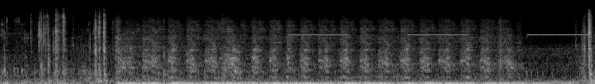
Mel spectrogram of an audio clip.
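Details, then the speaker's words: 2006 Toyota RAV4 crank no start after crankshaft sensor replacement, camshaft code stored: quick, uneven cranking with weak compression beats and warning chime, spins too freely and never fires. "Hm. It doesn't sound totally normal."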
